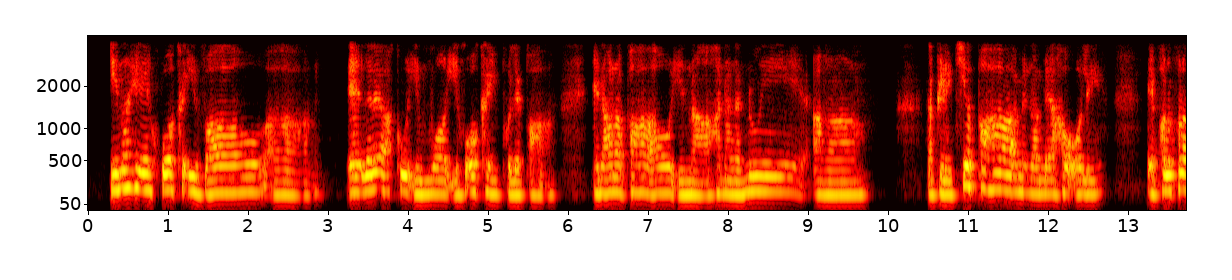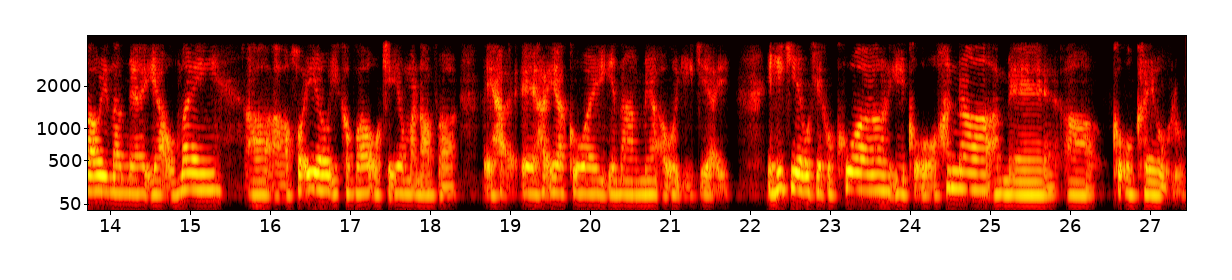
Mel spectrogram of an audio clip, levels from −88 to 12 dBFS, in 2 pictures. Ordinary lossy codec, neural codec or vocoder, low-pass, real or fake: none; none; 3.6 kHz; real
